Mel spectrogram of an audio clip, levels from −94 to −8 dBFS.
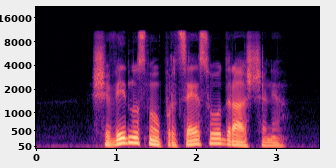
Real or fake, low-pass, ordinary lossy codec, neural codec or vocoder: real; 10.8 kHz; none; none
